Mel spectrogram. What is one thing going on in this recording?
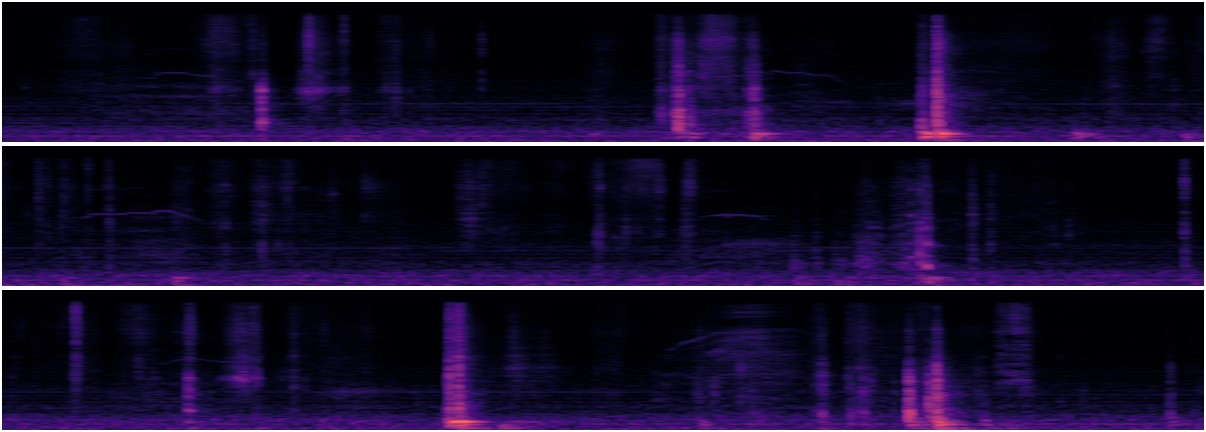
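Trading cards are shuffled and tapped together by hand.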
